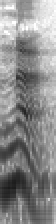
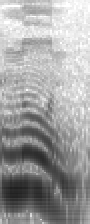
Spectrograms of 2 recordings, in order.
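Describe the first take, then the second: First: The word ends with an open vowel. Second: The word ends with an n sound. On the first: The speaker calls it wrong. "tidak dibaca na" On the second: The speaker calls it right. "tapi dibaca nun"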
